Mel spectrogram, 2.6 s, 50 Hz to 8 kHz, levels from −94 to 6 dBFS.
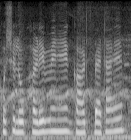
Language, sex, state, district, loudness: Hindi, female, Uttar Pradesh, Lucknow, -15 LUFS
